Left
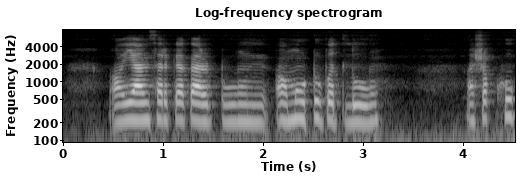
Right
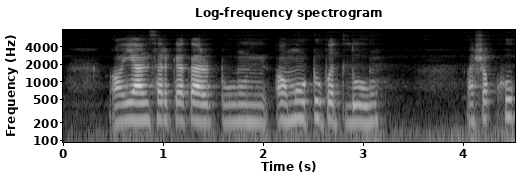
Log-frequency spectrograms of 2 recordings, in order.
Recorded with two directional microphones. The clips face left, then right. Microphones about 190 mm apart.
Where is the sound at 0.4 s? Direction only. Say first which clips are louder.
Left 3 dB; 25° left (ahead or behind).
